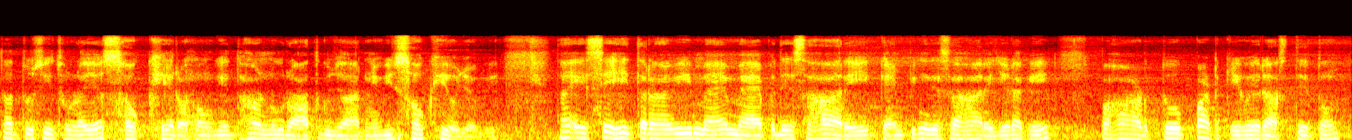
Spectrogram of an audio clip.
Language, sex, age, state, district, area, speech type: Punjabi, male, 30-45, Punjab, Bathinda, rural, spontaneous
